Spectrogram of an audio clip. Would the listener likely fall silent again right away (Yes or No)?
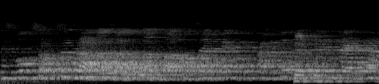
Yes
